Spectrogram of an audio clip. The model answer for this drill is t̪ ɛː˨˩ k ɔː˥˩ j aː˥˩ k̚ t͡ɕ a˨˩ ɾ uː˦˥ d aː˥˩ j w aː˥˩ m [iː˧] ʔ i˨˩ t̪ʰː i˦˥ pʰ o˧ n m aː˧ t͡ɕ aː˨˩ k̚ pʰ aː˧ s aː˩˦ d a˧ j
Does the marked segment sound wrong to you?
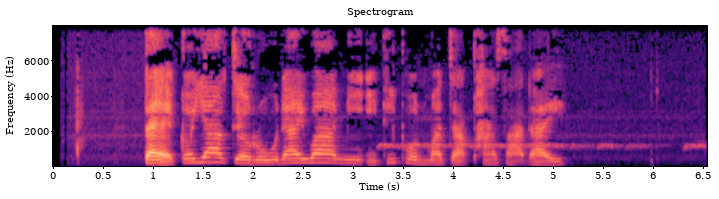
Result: no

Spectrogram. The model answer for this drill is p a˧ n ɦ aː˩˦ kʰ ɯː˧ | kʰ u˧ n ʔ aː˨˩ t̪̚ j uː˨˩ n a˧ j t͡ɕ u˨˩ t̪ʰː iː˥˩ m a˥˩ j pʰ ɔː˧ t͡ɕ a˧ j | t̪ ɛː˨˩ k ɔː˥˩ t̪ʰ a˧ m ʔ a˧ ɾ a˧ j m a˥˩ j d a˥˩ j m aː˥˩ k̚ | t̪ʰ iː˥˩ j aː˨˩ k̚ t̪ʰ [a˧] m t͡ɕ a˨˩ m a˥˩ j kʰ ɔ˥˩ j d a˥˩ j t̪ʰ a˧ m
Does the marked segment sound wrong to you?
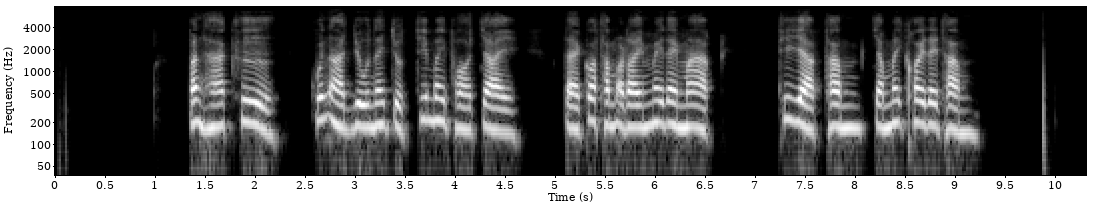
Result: no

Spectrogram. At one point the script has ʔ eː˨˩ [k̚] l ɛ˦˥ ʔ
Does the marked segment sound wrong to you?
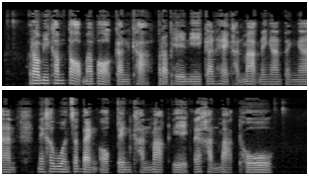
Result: no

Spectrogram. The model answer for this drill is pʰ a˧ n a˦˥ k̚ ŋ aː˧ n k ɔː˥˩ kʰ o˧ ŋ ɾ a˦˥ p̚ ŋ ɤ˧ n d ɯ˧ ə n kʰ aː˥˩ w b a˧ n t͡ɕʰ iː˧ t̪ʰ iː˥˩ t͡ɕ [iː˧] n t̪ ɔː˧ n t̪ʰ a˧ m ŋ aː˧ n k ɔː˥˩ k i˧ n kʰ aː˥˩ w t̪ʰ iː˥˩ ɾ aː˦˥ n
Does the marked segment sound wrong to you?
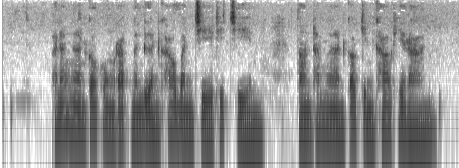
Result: no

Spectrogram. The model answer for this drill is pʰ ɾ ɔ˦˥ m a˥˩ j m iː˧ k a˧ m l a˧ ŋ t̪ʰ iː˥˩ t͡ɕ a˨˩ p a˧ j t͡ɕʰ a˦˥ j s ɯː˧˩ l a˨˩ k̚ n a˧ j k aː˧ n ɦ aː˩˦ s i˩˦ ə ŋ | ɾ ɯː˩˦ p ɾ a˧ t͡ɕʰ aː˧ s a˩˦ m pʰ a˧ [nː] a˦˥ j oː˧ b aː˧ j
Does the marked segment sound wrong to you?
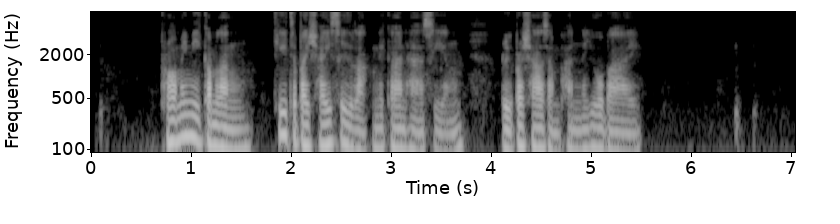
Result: no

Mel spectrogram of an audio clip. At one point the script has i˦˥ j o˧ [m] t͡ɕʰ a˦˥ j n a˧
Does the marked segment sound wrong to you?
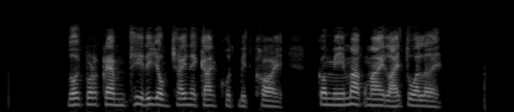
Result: no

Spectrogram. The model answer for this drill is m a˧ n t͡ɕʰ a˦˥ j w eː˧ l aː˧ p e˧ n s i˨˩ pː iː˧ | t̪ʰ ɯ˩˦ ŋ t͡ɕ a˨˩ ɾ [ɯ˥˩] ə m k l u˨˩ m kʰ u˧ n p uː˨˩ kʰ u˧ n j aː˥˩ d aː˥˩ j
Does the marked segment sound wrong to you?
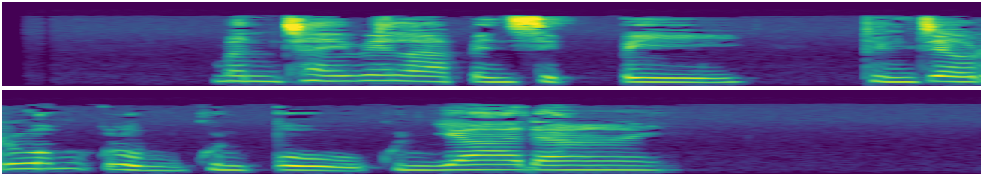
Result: yes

